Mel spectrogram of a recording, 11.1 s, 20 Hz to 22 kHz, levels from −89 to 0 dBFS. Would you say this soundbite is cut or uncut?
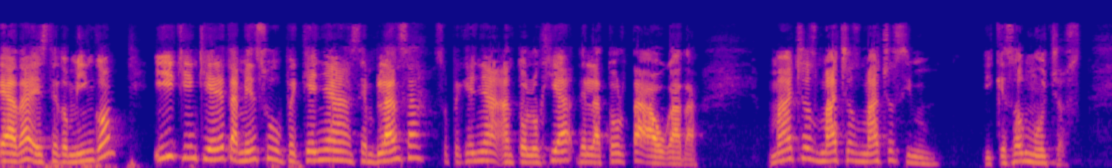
cut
